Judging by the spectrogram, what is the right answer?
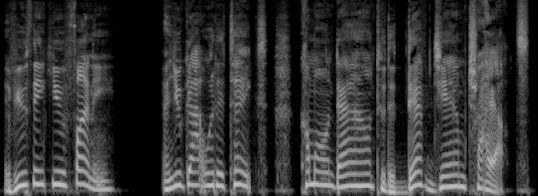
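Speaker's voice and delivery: high, slow radio ad voice; mock radio ad announcer. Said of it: "And the radio says".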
